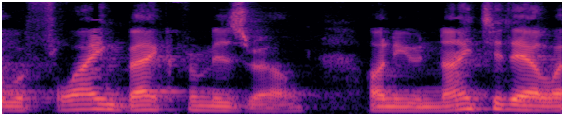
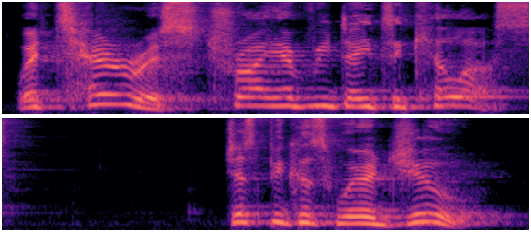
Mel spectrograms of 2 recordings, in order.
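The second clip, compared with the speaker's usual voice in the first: impassioned preaching; 7 semitones higher than usual. Real, not acted. Impassioned sermon about persecution.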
